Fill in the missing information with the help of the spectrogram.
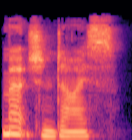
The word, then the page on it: merchandise: British English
